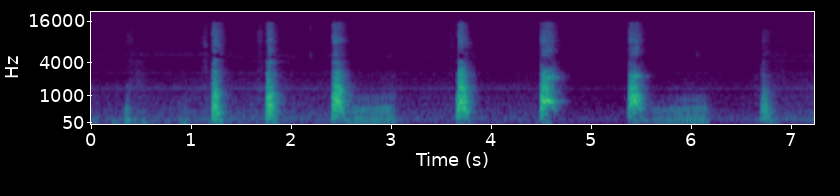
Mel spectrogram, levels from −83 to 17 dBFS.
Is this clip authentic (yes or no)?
yes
